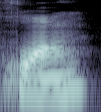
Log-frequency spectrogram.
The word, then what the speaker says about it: 凰: we're drawing phoenixes Fung Huang fun so the U in the middle is kind of like a w sound Huang so fun Huang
